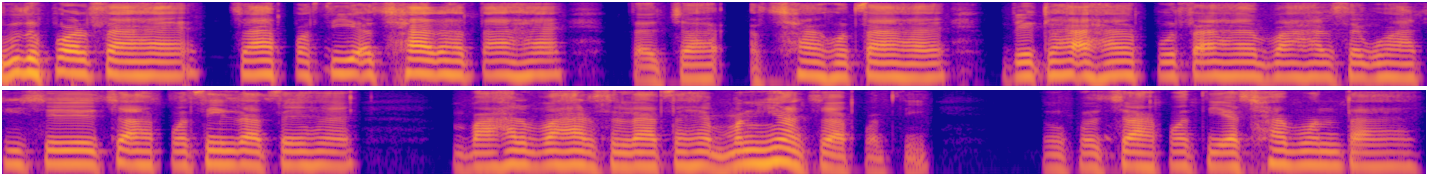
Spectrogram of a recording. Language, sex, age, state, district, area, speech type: Hindi, female, 60+, Bihar, Samastipur, rural, spontaneous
